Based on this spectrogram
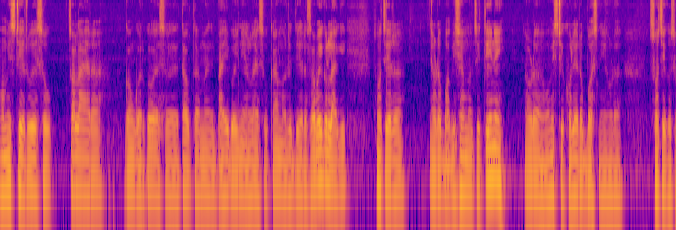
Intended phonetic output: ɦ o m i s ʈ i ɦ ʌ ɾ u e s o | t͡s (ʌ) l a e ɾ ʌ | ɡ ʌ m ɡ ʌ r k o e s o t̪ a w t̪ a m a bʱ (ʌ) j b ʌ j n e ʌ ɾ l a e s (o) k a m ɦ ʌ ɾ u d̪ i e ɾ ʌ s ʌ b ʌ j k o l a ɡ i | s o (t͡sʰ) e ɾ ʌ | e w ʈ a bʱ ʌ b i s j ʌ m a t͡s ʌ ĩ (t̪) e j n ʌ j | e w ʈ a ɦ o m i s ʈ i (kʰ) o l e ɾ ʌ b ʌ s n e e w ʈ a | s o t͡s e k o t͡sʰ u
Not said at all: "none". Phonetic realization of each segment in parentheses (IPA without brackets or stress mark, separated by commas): ʌ, a, o, t͡s, t̪, kʰ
